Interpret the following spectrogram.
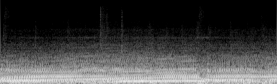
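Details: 2024 Lexus LC500, naturally aspirated 5.0L V8 (471 hp, 398 lb-ft), 10-speed, in Sport mode: strong full-throttle pull with a quick, clean instantaneous upshift and revs climbing again; sounds healthy.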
